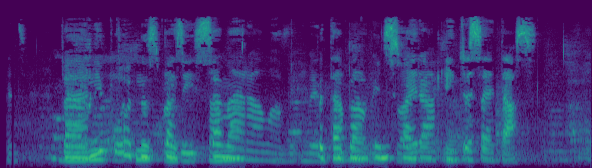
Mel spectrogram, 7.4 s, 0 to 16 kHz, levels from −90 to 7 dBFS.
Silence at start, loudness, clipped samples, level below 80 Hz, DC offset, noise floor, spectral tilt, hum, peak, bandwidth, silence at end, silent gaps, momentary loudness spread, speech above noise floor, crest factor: 0.1 s; -29 LUFS; under 0.1%; -84 dBFS; under 0.1%; -53 dBFS; -3 dB/octave; none; -14 dBFS; 11.5 kHz; 0 s; none; 21 LU; 23 dB; 18 dB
